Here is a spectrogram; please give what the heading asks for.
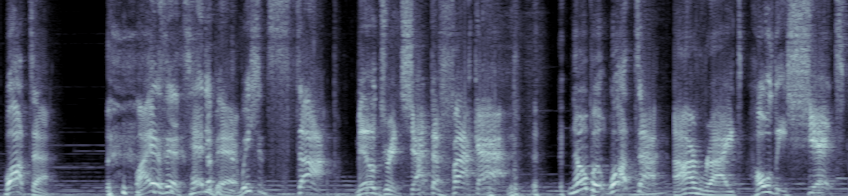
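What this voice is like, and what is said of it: Put-on Boston accent. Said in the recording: “like a Boston accent? ... It's awesome.”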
